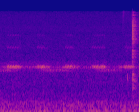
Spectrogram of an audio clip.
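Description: A cricket chirping steadily in the background, short chirps at one pitch about three times a second. A single sharp click comes right at the end.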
